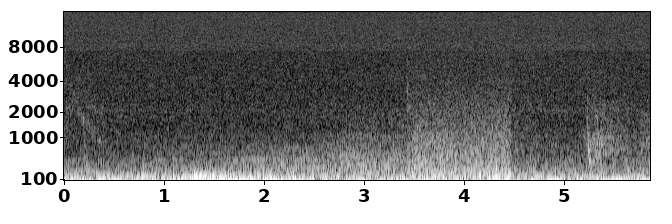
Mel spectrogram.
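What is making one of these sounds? A young woman talks quietly into a close microphone.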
